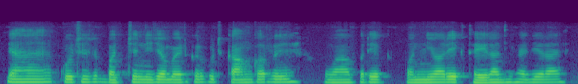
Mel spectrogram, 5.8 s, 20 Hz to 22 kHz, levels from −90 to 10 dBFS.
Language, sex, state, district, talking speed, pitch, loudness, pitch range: Hindi, male, Chhattisgarh, Jashpur, 225 wpm, 130 Hz, -17 LUFS, 125-135 Hz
